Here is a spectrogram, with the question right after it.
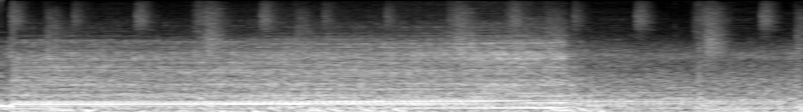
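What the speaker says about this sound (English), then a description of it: "The car starts right back up." A car engine idling close by with a loud, steady low-pitched drone and even mechanical pulsing, the tone dropping slightly after about three seconds as the revs settle.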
